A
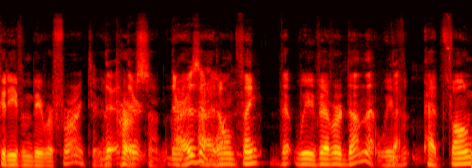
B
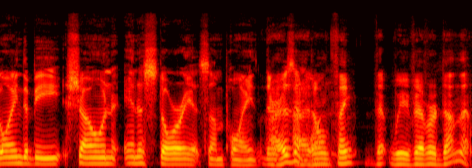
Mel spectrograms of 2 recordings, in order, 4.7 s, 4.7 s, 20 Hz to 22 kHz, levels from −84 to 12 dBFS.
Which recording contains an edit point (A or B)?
B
